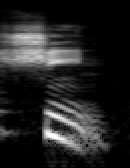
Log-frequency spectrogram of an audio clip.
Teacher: और शीन की आवाज़ भी, ठीक है, शीन और जीम और या ये एक ही जगह से अदा होते हैं, ठीक है। यानी कि हमारी ज़ुबान का दरमियान वाला हिस्सा, और जब तालु को लगता है तो फिर लफ्ज़ अदा होता है शीन। आगे है जी स्वाद।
